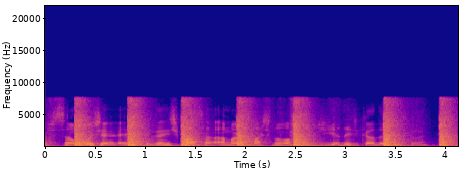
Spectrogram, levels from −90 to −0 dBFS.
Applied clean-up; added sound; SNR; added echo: none; Tools; -3 dB; none.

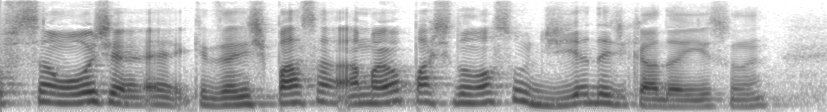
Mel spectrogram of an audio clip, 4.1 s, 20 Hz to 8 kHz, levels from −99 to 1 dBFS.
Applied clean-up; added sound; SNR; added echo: none; none; none; none.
